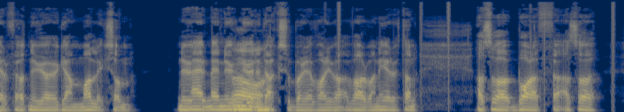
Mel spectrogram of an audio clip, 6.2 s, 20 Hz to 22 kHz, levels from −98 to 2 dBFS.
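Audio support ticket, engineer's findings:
Word clock ticks, 0.23 to 6.13 s: sharp ticks of uneven strength roughly every 0.15 s, about 40 of them. Receiver on its own clock, drifting around 150 ppm, slipping one sample each time.

Frames out of order, 1.90 to 2.12 s: garbled flutter. Two adjacent 104.5 ms blocks played swapped, which points to runs of four frames. No time lost.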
